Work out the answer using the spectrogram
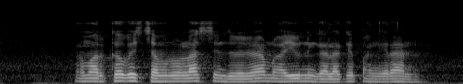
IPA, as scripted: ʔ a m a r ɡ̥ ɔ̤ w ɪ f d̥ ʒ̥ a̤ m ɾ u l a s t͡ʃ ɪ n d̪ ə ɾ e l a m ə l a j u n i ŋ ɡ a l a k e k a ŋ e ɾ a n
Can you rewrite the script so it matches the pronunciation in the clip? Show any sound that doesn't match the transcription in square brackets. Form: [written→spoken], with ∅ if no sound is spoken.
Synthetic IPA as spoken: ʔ a m a r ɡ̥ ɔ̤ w ɪ [f→s] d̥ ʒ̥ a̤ m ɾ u l a s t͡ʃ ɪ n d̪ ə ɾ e [l→ɾ] a m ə l a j u n i ŋ ɡ a l a k e [k→p] a ŋ e ɾ a n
